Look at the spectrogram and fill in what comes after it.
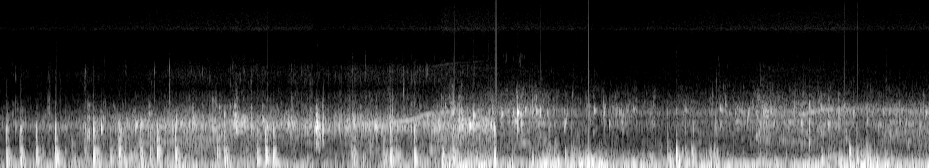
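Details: Whales singing underwater off Tonga, recorded while swimming with them, audio left unaltered: faint drawn-out tonal moans that rise in mid-clip, later a steadier higher held tone, beneath constant bubbling, gurgling water noise and low rumble.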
